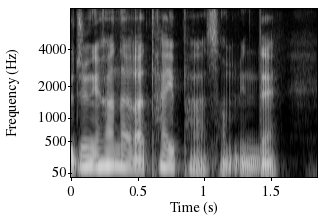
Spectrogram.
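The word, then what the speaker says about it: 氹仔: 그래서 이거는 특별히 연습할 필요는 없지 않을까 싶습니다만 재밌게도 이거를 타이파라고 읽습니다.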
